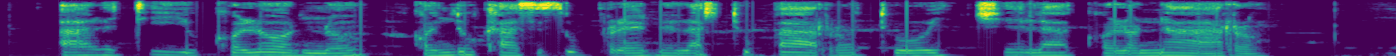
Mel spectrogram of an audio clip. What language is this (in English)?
Esperanto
